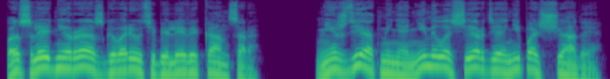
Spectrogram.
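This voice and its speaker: A hulking, cruel giant of a man threatening his victim in a storybook, as a male narrator puts him on. He speaks slowly and deliberately, with a lively, rising and falling delivery. The sound is close and dry. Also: mid-range voice, dry recording, natural voice. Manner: threatening, slow and heavy. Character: menacing red-haired male giant, cruel and gloating.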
